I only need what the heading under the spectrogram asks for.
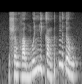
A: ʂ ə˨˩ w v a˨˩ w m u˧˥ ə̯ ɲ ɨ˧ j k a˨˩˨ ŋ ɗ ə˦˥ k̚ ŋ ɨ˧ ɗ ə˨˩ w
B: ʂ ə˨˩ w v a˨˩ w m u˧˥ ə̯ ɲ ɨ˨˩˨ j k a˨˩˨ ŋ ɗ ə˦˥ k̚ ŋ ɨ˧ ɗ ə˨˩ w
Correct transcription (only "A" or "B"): A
